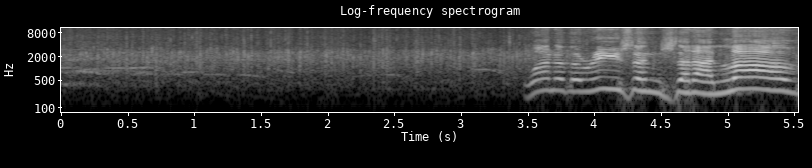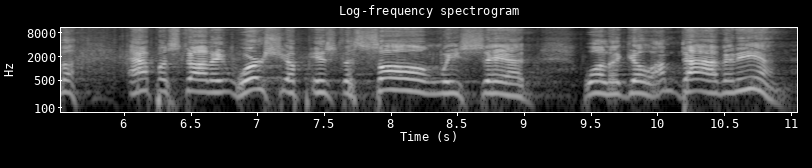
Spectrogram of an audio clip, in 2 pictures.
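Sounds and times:
audience clapping: 0:00.0 - 0:07.7
speech: 0:03.5 - 0:11.0.

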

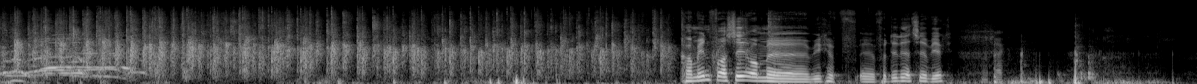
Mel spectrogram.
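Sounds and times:
audience applause welcoming two guests onto a show: 0:00.0 - 0:06.8
speech: 0:06.8 - 0:10.1.

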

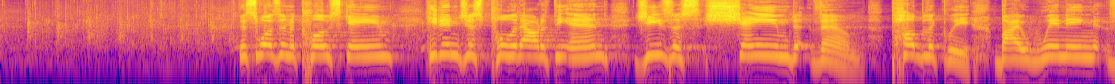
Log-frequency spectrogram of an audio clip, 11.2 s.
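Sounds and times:
audience applause: 0:00.0 - 0:04.7
speech: 0:02.4 - 0:11.1.

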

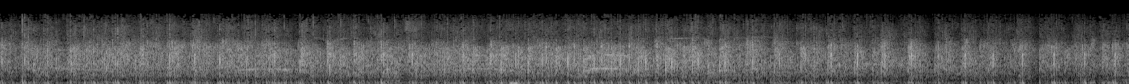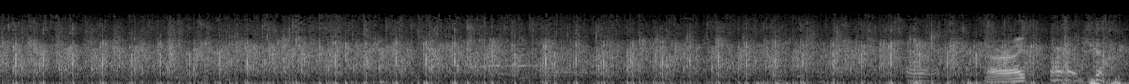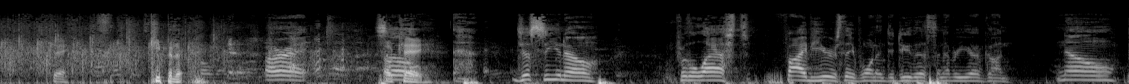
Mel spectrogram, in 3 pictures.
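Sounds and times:
large audience applause: 0:00.0 - 0:25.1
speech: 0:24.1 - 0:25.7, 0:26.4 - 0:27.0, 0:27.8 - 0:28.6, 0:29.4 - 0:33.8
laughter: 0:24.1 - 0:27.7.

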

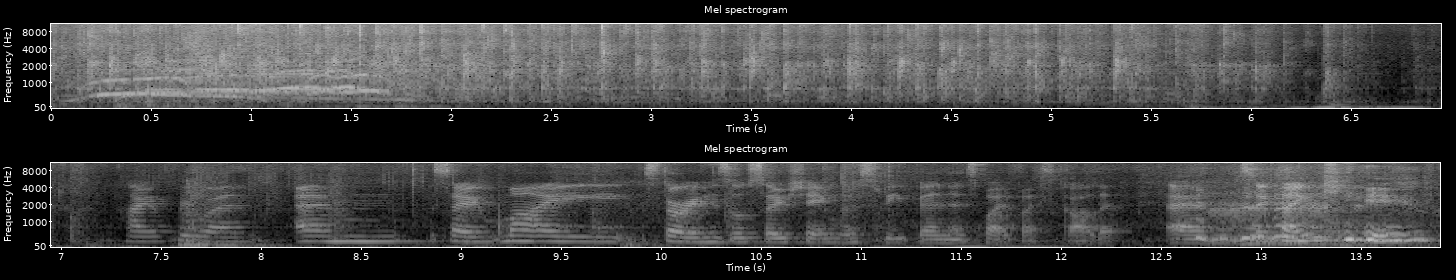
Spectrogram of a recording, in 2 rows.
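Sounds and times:
round of applause: 0:00.0 - 0:06.6
speech: 0:09.9 - 0:13.8
laughter: 0:12.6 - 0:13.8.

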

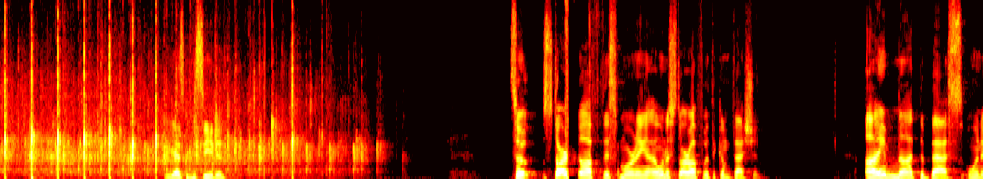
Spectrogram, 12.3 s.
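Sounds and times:
audience applause: 0:00.0 - 0:04.8
speech: 0:02.0 - 0:03.0, 0:06.4 - 0:09.6, 0:10.8 - 0:12.2.

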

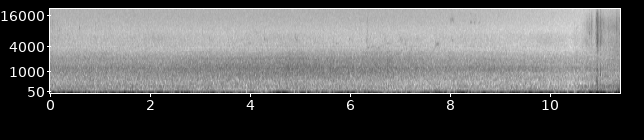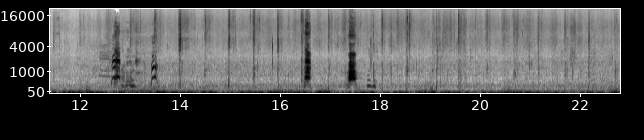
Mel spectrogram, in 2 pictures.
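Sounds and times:
low rumble of wind on the South West Coast Path: 0:10.6 - 0:22.7
footsteps on stone along the South West Coast Path: 0:12.6 - 0:22.7.

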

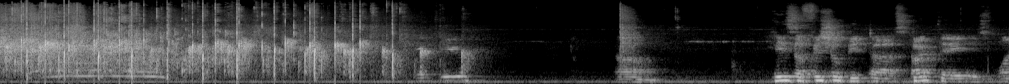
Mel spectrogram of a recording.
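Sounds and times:
audience applause: 0:00.0 - 0:04.4
speech: 0:07.8 - 0:10.0.

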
